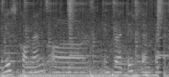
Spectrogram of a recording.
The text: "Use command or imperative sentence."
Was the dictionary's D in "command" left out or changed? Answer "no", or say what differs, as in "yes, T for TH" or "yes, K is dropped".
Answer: yes, D is dropped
